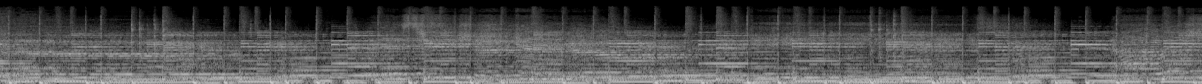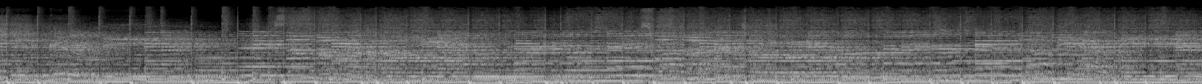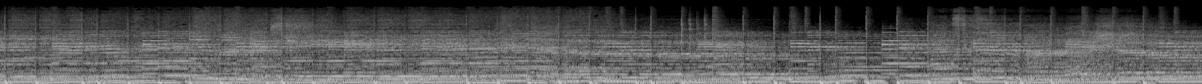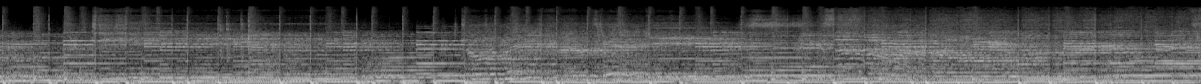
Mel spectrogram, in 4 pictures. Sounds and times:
Music: 0:00.0 - 0:48.0.

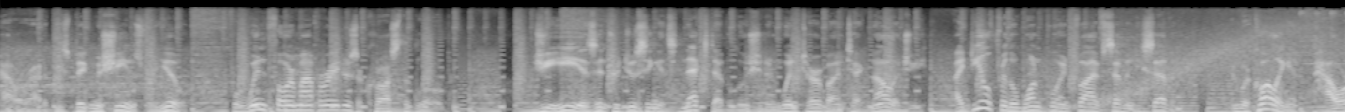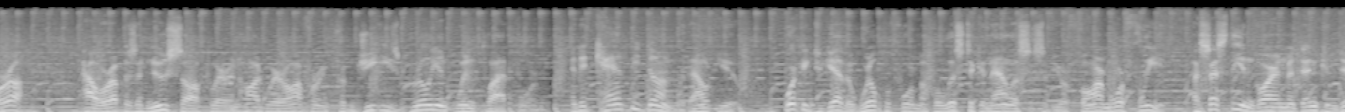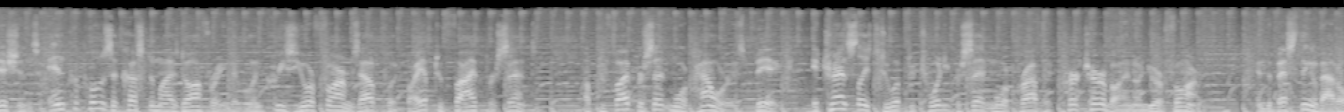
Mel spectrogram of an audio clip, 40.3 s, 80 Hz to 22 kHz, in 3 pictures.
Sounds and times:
Speech: 0:00.0 - 0:04.6, 0:05.3 - 0:40.3
Music: 0:00.0 - 0:40.3.

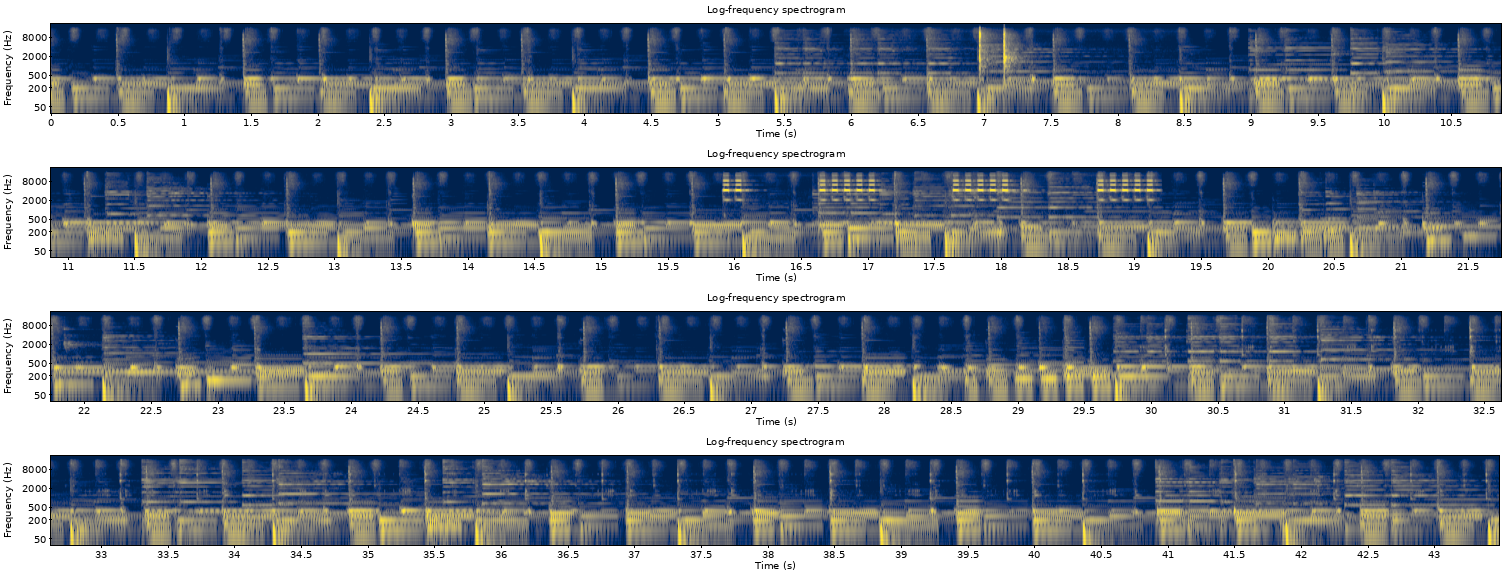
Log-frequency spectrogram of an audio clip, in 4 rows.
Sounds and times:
Music: 0:00.0 - 0:43.4.

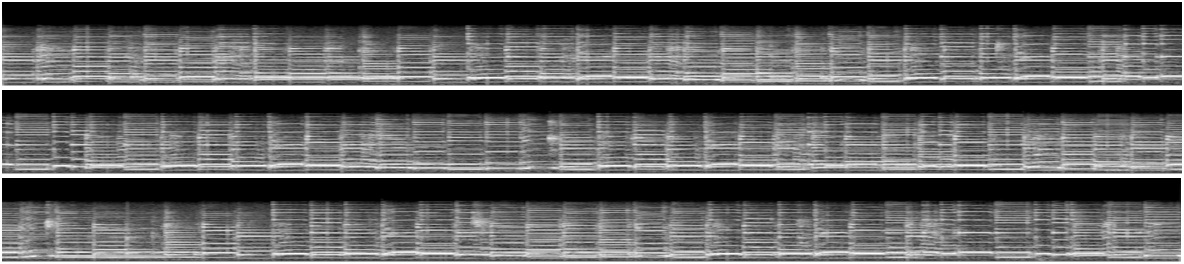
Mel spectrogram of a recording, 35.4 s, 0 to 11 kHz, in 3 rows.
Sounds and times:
Music: 0:00.0 - 0:35.3.

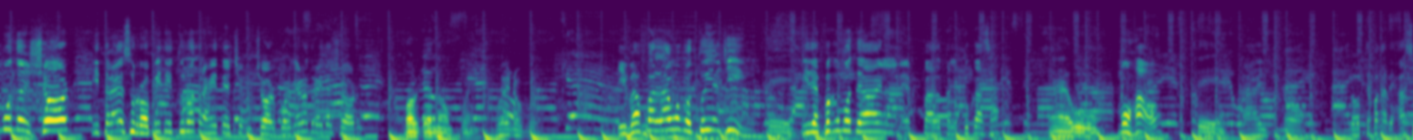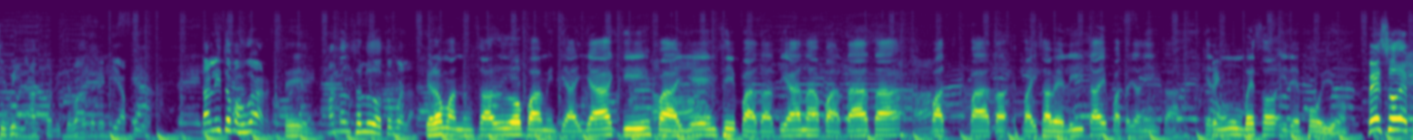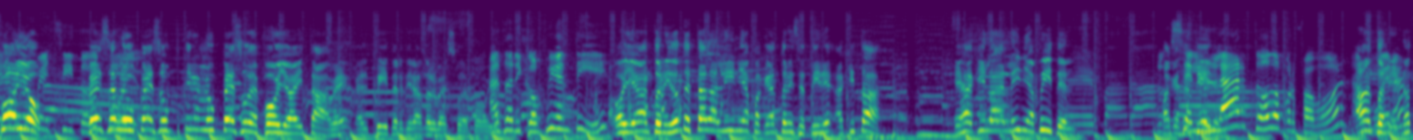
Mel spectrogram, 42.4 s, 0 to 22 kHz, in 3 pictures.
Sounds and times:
Music: 0:00.0 - 0:42.3
Speech: 0:00.1 - 0:05.2, 0:06.2 - 0:15.6, 0:16.2 - 0:36.9, 0:39.8 - 0:42.3.

